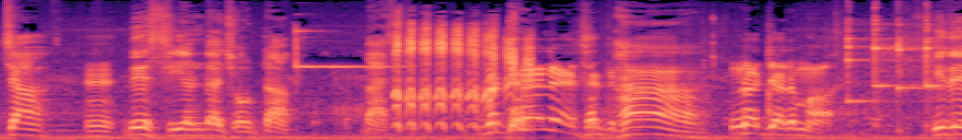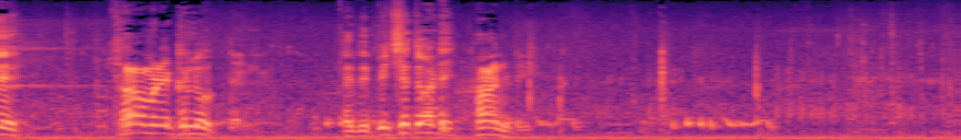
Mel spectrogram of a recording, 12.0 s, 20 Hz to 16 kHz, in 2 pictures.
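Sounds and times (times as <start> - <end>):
steady low hum: 1.5 - 12.0
dove cooing: 6.2 - 12.0.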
